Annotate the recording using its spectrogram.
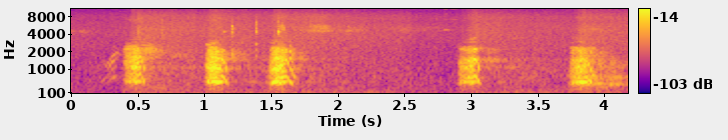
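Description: A dog barking five short barks: three quick ones about half a second apart, a pause, then two more.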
